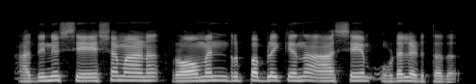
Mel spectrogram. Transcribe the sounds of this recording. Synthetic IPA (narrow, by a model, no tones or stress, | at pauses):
ɐðinuɕe̞ːʂɐmaːɳɨro̞ːmɐnripːɐbɭikʲːe̞nːɐaːɕɐjɐmuɽɐle̞ɽut̪ːɐðɨ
